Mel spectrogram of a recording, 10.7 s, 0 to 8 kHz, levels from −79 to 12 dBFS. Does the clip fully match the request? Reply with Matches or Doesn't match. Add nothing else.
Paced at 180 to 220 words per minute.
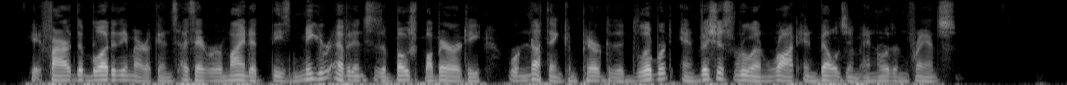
Matches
